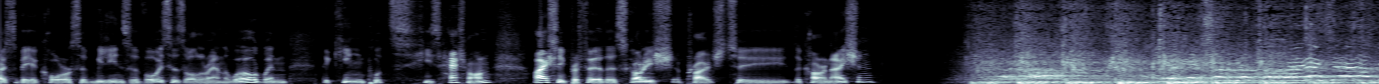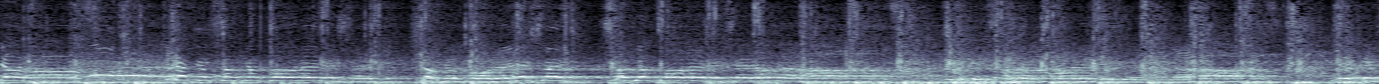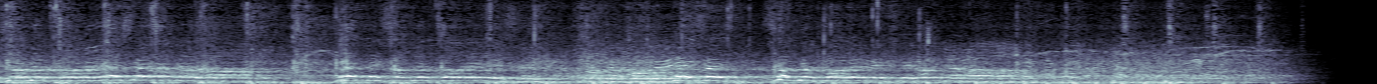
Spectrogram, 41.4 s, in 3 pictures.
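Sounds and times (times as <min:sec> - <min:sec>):
speech: 0:00.0 - 0:08.8
crowd chanting at a Celtic versus Glasgow Rangers football game in Scotland: 0:09.5 - 0:40.8.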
